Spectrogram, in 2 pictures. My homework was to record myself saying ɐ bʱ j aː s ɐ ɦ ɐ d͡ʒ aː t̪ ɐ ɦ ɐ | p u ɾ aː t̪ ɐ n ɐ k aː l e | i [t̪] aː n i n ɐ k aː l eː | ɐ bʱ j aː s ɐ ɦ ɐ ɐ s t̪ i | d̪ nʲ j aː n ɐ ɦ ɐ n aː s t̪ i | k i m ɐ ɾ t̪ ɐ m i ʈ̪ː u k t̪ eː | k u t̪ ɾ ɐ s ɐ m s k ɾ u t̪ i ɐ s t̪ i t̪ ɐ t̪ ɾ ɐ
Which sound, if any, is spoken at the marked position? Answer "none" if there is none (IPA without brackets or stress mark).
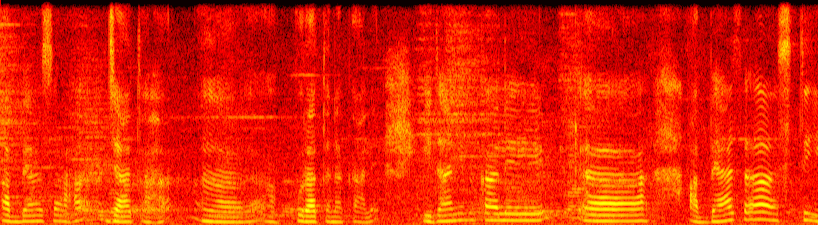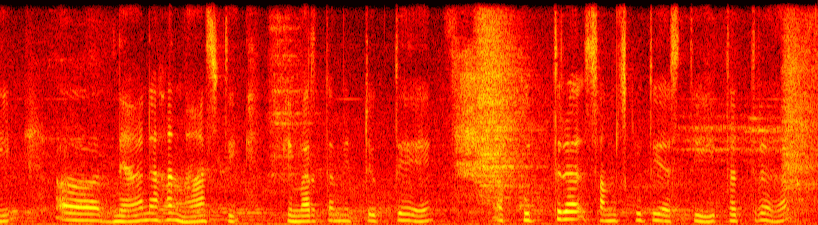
d̪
